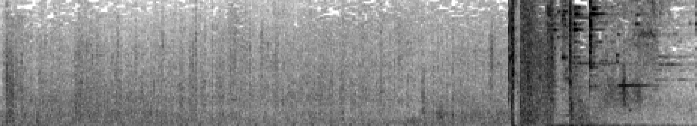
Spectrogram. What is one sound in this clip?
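Aeroplane engines drone overhead.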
